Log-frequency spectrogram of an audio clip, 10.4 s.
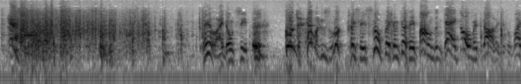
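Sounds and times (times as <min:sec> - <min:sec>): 
door being forced open: 0:00.0 - 0:04.3
speech: 0:04.1 - 0:10.4.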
